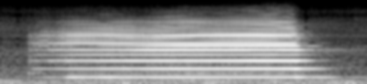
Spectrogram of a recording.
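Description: A single bowed string note, G played on the D string, sounds alone as one steady sustained tone of about two seconds with a clean start and a quick release.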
